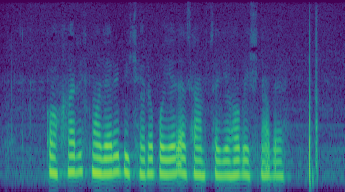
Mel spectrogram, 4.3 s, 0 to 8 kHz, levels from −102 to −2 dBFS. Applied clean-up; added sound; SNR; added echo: none; none; none; none.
